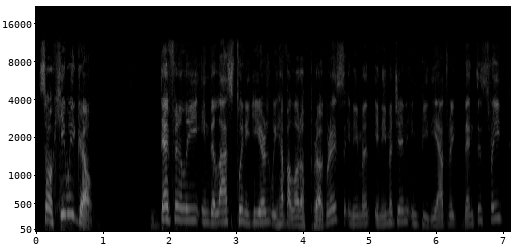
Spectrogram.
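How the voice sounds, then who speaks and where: A man's voice: fairly high pitch, lively intonation, a little fast, no echo, clean studio sound. A man from Colombia with a Colombian Spanish accent giving a webinar lecture on dentistry, earnest and proud, with rambling asides. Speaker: dental professor.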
